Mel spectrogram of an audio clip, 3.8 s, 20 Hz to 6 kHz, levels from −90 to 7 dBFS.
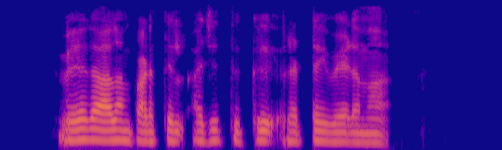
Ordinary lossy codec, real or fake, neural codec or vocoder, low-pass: none; fake; codec, 16 kHz in and 24 kHz out, 2.2 kbps, FireRedTTS-2 codec; 5.4 kHz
